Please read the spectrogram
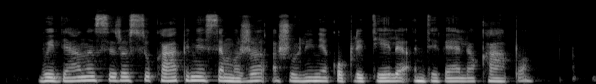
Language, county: Lithuanian, Panevėžys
